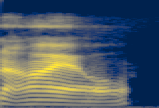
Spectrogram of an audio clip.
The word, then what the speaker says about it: aisle: Vanessa walks down an aisle, and she makes sure to emphasize that silent S in aisle. Ah, yes, A-I-S-L-E. It's totally silent.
